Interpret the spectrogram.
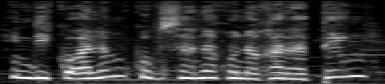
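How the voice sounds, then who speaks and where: A sorrowful lover torn between two men in a Filipino radio drama. Her very high voice is hesitant, tearful and pleading, with music behind it. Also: fast. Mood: sad, confused.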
